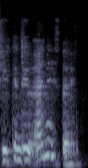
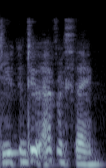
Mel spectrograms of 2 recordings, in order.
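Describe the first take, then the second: First: "anything" stressed with a rising lift; correct version. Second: "everything" leaned on, softly; misheard version. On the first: Host correcting the call to action, lightly raised. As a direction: say it as "You can do anything." with a lift. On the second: Host contrasting the misheard call to action. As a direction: say it as "You can do everything.". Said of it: "We just misheard it". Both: Shown as a demonstration.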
